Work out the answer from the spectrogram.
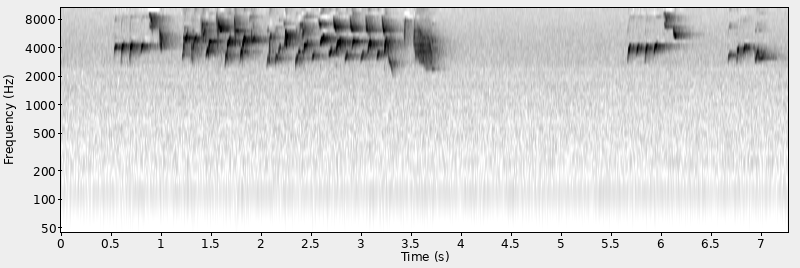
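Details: Captive-bred European goldfinch learning Neapolitan passages, recorded alone in a carrier; a long, dense run of tinkling, rattling high notes, then after a gap two short twittered phrases.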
